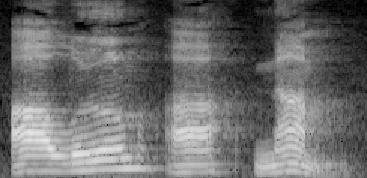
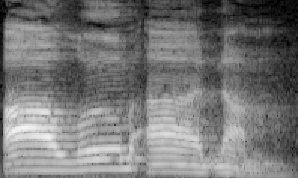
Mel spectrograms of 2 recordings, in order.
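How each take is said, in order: First: "Aluminum" slow, low and soft, each syllable apart; moved, careful "Aluminum". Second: "Aluminum" said slowly, lower, syllable by syllable; careful syllable-by-syllable "Aluminum". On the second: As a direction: sound out "Aluminum" like a first try. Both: Retold or imitated. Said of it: "say each syllable slowly".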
